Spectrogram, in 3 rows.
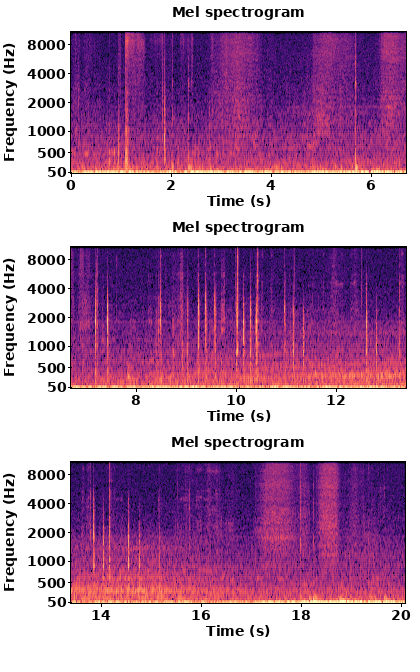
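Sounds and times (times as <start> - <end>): faint steady hum: 0.0 - 20.0
car buttons and switches clicking: 8.4 - 15.9.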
